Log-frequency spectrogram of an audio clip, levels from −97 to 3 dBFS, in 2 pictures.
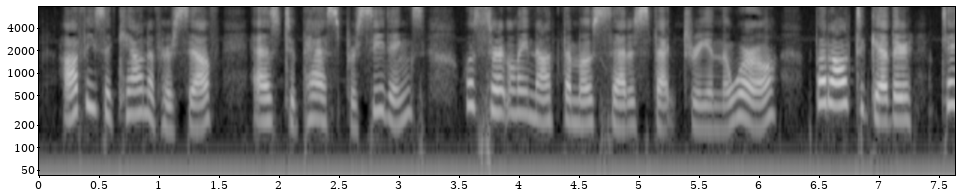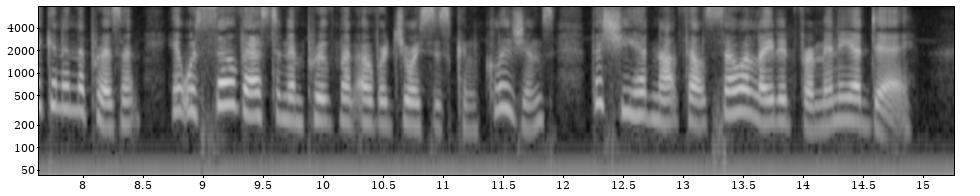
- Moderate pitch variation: No, wide, 6.2 semitones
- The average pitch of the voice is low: No, high, 235 Hz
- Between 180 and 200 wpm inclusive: No, average, 170 wpm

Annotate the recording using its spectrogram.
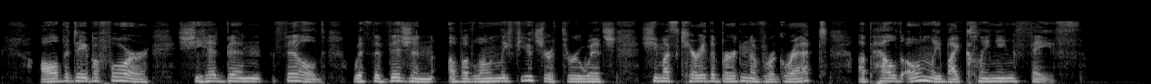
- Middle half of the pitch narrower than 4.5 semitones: Yes, narrow, 2.6 semitones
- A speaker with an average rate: Yes, average, 150 wpm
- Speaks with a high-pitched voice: No, medium, 140 Hz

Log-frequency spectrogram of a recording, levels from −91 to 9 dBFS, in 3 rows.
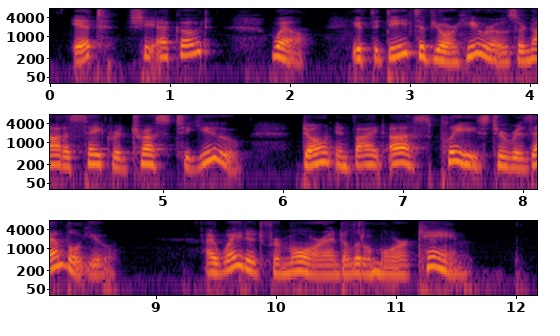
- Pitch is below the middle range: No, high, 195 Hz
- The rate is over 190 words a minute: No, average, 165 wpm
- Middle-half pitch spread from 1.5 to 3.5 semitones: No, average, 5.3 semitones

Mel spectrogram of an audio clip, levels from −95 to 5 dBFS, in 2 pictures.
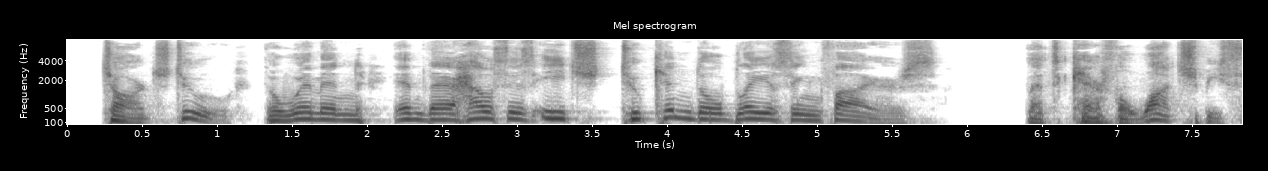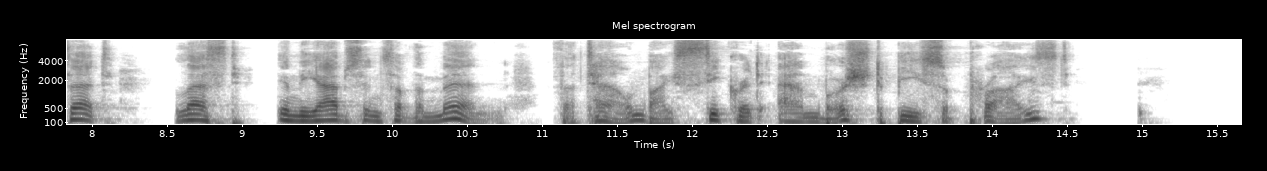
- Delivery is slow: Yes, slow, 120 wpm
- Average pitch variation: No, wide, 6.4 semitones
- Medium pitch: Yes, medium, 150 Hz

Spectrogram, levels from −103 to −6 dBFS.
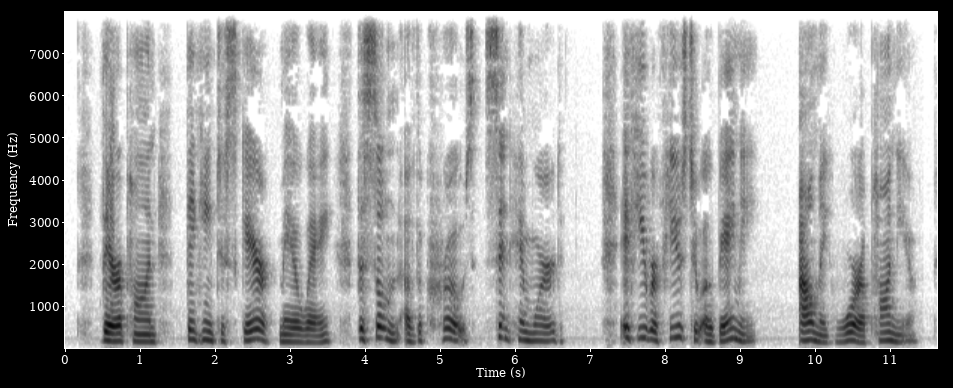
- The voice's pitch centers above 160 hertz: Yes, high, 190 Hz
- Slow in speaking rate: Yes, slow, 125 wpm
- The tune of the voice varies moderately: Yes, average, 4.0 semitones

